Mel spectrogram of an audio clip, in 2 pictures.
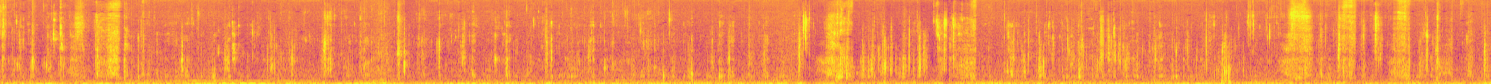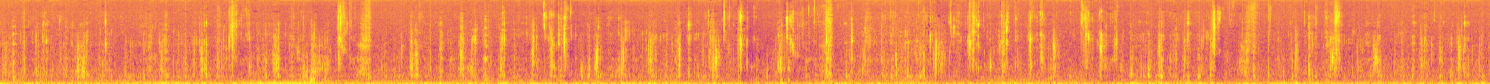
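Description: Close-miked eating: wet chewing and biting of braised meat and rice, with chopsticks clicking and scraping against the dishes. It is a dense, irregular run of small clicks and smacks.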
